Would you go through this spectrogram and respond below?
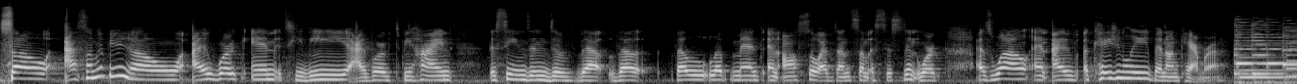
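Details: Stuttering in an adult woman who has stuttered since growing up; she says it worsens when repeating herself, varies with environment, and she is still working through some stutters.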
